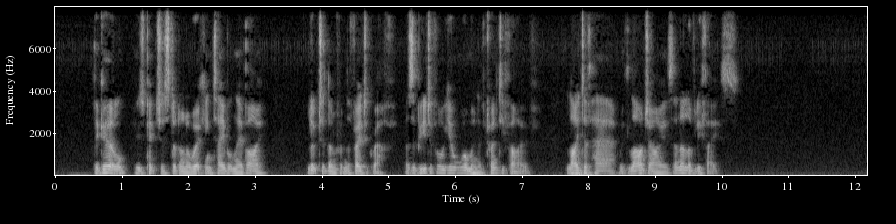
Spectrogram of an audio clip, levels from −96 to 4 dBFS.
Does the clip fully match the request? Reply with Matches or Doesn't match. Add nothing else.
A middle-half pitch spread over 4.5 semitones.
Doesn't match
